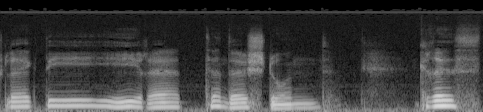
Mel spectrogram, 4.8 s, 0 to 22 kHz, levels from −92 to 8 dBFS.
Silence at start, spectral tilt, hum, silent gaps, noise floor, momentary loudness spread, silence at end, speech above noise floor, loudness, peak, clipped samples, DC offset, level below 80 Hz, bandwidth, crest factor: 0.05 s; -8 dB/octave; none; none; -43 dBFS; 13 LU; 0.05 s; 25 dB; -19 LUFS; -2 dBFS; under 0.1%; under 0.1%; -42 dBFS; 15.5 kHz; 16 dB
